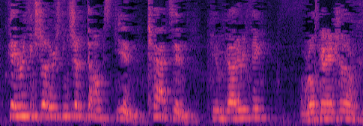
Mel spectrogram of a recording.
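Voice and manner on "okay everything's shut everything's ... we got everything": high, urgent acted check-off; frantic checklist. Kids sealing the house against bees, frantic. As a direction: rattle off a panicky checklist.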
